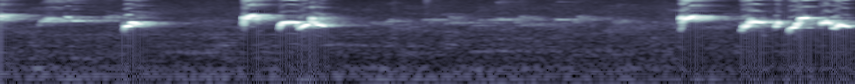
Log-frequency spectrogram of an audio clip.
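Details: Red-whiskered bulbul song for stimulating caged birds in training: sharp whistled notes dropping in pitch, then paired slurred phrases, and a closing run of four quick warbled notes after a pause.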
